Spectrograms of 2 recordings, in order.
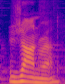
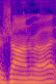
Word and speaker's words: genre: pronounced differently we say genre genre or genre this kind of sounds French is it French I think it comes from French uh it's a g word so genre it's a soft soft sound MH and what's a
